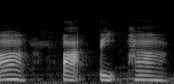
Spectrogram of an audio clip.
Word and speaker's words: ปฏิภาค: อย่าง ที่ 6 แล้ว เรา ออก เสียง ว่า ปฏิภาค สุด ท้าย และ สุด ท้าย แล้ว ปฏิภาค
